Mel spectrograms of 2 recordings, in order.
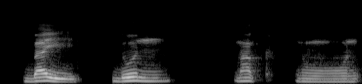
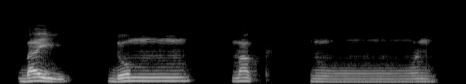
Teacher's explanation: Jadi dibacanya dileburkan ke huruf mim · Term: idgham biguna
